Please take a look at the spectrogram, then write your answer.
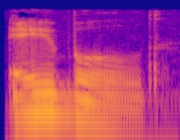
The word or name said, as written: abled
